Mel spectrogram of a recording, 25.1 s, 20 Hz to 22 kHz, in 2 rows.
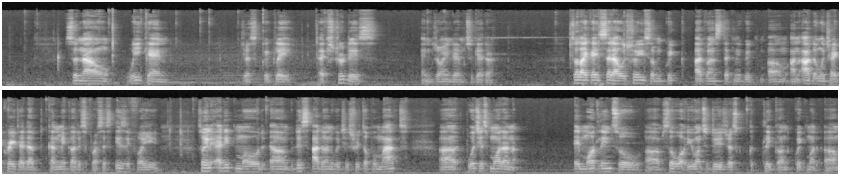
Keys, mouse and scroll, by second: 0.3 middle click, 0.5 scroll up 1, 0.6 Tab, 1.4 right click, 2.2 middle click, 2.9 shift+right click, 3.5-4.6 middle drag, 4.6 e, 5.4-6.8 drag, 6.8-8.6 middle drag, 8.6 ctrl+z, 9.6-14.9 middle drag, 14.9 scroll down 1, 15.0 a, 15.4-25.1 middle drag.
